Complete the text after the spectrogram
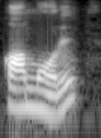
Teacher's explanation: তো যে কারণে আসলে আমাদের উচ্চারণ সূত্র যেহেতু বলছে এখানে যে অ কখন ওকারের মতো উচ্চারিত হচ্ছে, তো সেই ক্ষেত্রে আমাদের অ এর আগে যদি অ, আ, এ অথবা ওকার থাকে তবেই সেটি অ এর পরিবর্তে ওকারন্ত উচ্চারিত হবে। যেমন কমল, মাঝের মটা আমরা ও হিসেবে বলছি। কমল লেখা আছে কিন্তু আমরা সেটা বলছি কমল।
